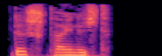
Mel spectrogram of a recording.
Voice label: "gesteinigt", German; adjectives

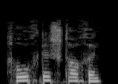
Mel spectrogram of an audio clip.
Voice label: "hochgestochen", German; adjectives

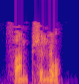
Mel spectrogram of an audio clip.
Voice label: "functional", English; adjectives

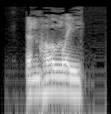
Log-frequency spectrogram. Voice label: "unholy", english; adjectives

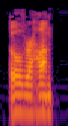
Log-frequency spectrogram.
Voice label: "overhung", English; adjectives

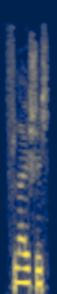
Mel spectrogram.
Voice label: "fleischig", German; adjectives

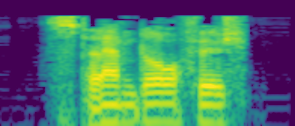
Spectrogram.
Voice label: "stand-offish", English; adjectives

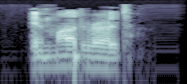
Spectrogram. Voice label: "immoderate", English; adjectives

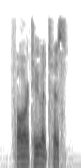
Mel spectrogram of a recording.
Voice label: "fortuitous", English; adjectives

